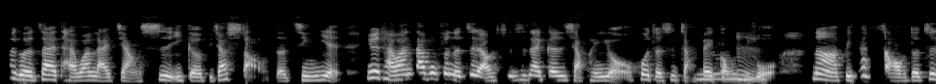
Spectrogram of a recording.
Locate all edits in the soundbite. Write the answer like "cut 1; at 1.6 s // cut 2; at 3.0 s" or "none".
none

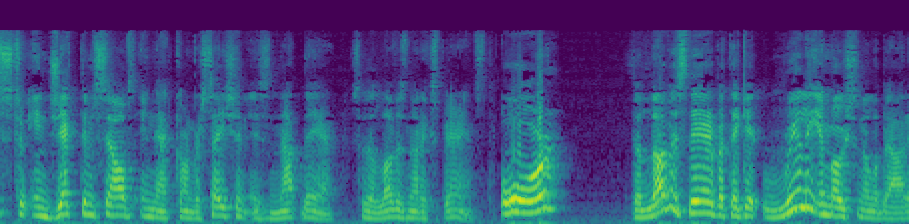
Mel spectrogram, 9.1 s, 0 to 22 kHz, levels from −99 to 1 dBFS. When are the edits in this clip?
cut 1; at 3.4 s // cut 2; at 4.9 s

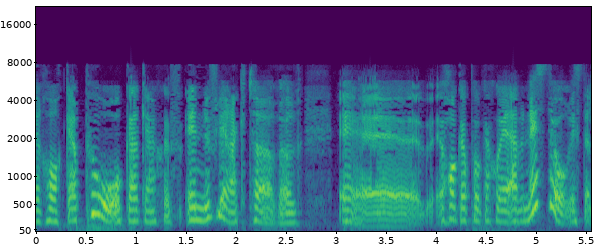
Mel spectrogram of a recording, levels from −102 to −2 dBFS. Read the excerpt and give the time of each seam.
cut 1; at 1.1 s

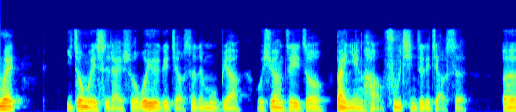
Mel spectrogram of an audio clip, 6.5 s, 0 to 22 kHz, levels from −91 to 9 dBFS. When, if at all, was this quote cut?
cut 1; at 4.2 s

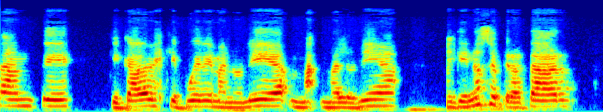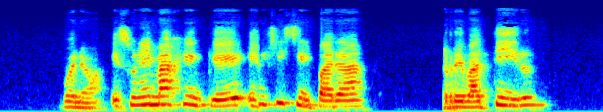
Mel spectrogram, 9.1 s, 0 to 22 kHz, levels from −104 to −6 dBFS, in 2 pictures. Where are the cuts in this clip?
cut 1; at 3.4 s // cut 2; at 3.8 s // cut 3; at 6.5 s // cut 4; at 7.8 s

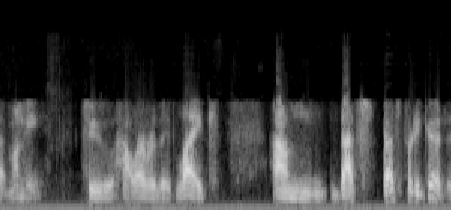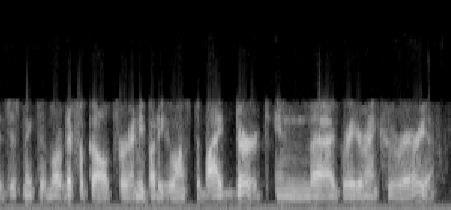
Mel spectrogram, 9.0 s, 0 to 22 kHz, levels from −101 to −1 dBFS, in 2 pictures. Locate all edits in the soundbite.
none

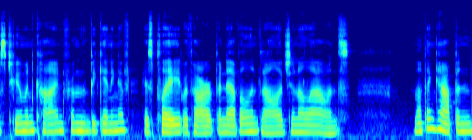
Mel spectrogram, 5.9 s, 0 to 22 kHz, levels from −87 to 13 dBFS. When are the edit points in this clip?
cut 1; at 1.6 s // cut 2; at 2.3 s // cut 3; at 3.3 s

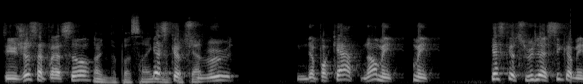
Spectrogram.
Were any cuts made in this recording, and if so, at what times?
cut 1; at 4.1 s

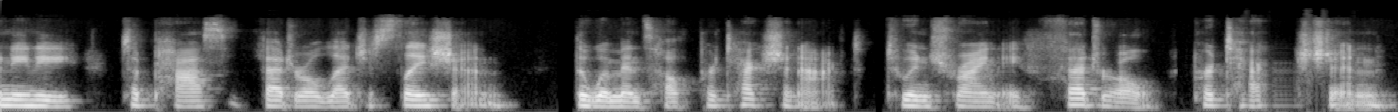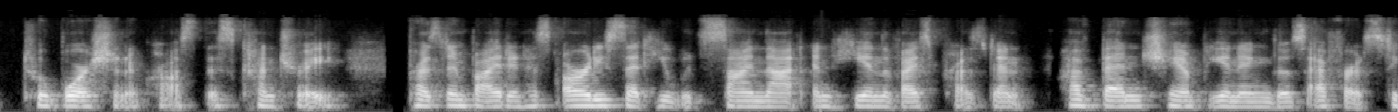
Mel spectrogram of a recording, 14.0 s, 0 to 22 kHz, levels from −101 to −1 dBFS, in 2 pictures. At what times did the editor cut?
cut 1; at 4.4 s // cut 2; at 5.9 s // cut 3; at 8.9 s // cut 4; at 12.2 s

